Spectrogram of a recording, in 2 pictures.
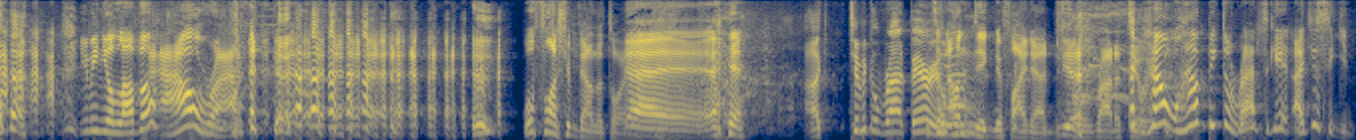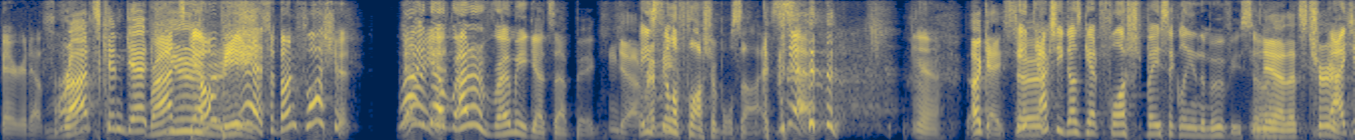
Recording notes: Live from the Leicester Square Theatre in London. As part of our London 2022 Tour.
